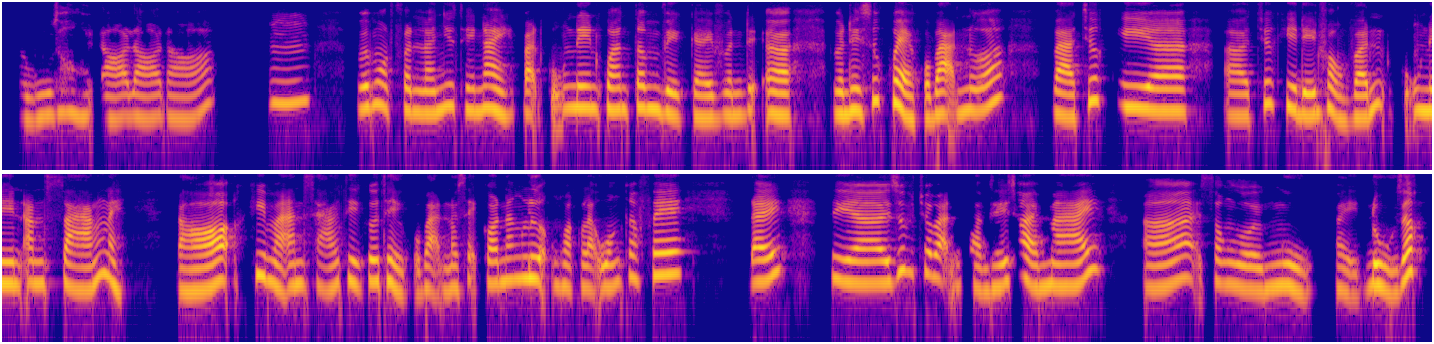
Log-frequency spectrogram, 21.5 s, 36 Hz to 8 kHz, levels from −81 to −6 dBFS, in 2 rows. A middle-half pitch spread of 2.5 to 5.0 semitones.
Yes: average, 4.2 semitones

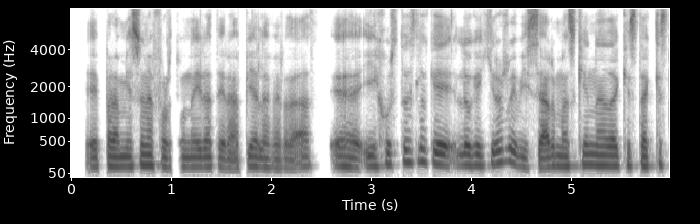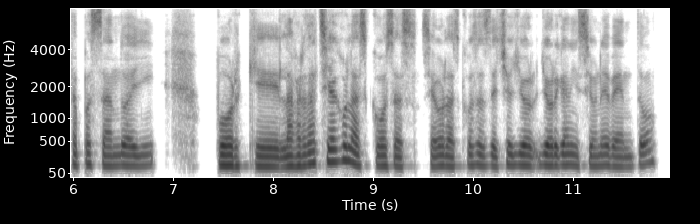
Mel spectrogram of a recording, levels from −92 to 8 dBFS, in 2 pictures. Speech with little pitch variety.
Yes: narrow, 2.2 semitones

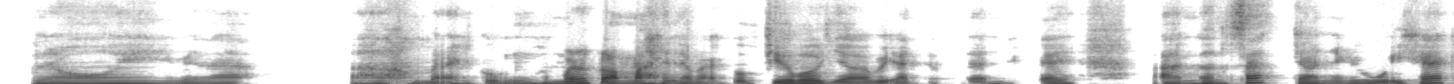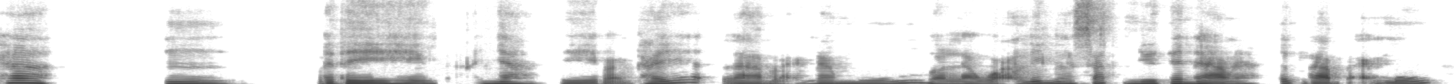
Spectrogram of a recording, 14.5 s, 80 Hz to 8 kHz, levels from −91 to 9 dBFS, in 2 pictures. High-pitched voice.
No: medium, 145 Hz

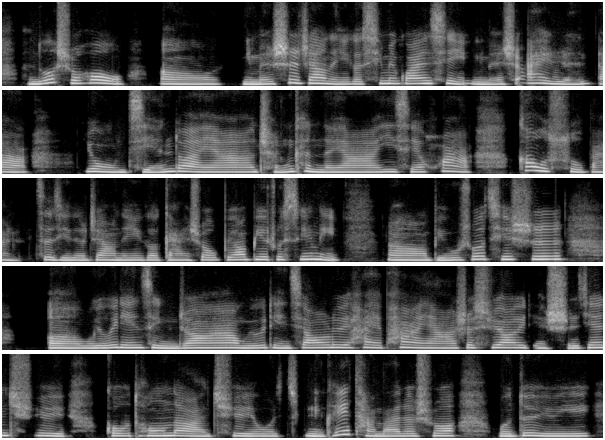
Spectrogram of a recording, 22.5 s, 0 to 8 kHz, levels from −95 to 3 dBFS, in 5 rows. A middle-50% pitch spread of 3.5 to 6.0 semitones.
No: average, 3.1 semitones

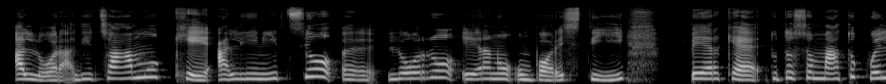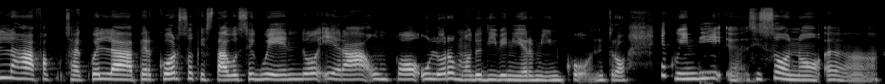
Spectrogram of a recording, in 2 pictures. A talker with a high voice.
Yes: high, 240 Hz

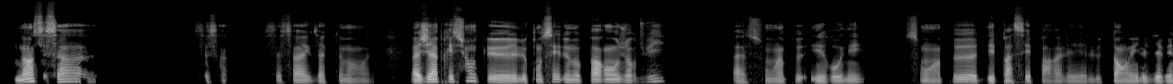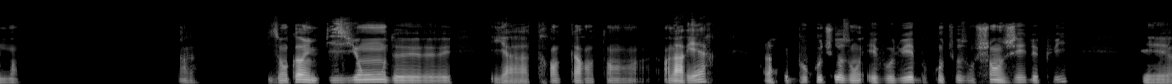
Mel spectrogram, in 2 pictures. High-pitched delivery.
No: very low, 95 Hz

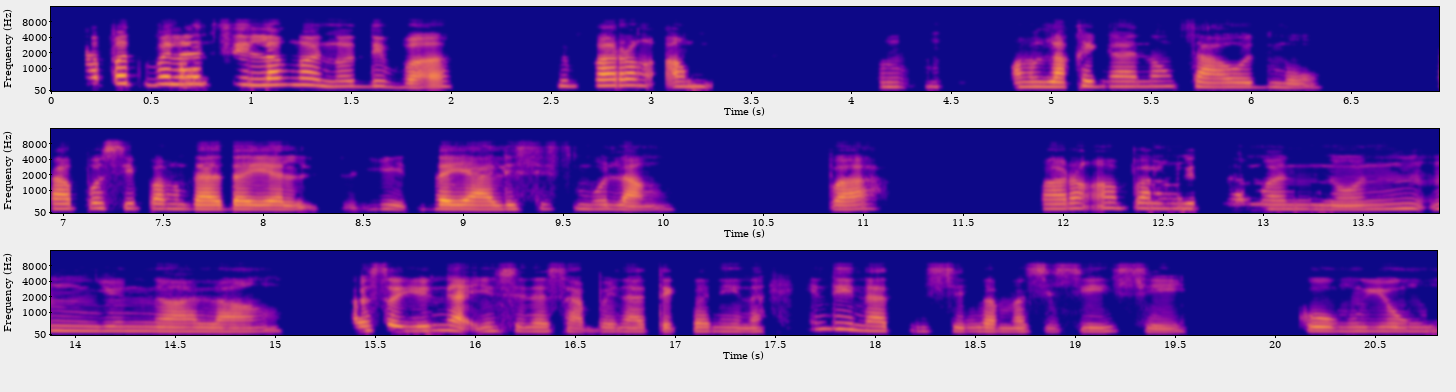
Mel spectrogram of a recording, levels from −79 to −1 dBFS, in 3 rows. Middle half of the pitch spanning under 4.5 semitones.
Yes: average, 3.7 semitones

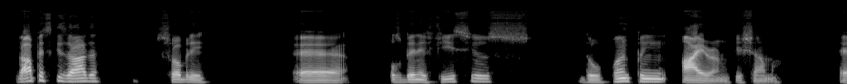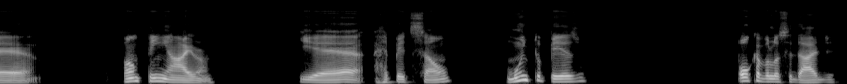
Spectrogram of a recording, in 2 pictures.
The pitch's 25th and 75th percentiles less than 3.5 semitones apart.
No: wide, 5.4 semitones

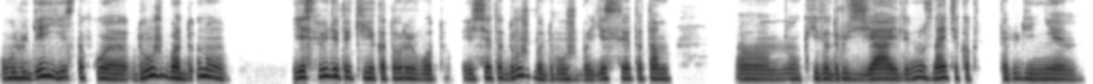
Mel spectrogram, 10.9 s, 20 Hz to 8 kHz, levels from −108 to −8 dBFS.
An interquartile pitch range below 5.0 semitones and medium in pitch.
Yes: average, 2.9 semitones; medium, 150 Hz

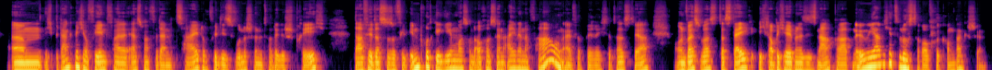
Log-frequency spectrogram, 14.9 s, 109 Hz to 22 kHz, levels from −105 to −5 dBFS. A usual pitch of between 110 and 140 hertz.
No: low, 100 Hz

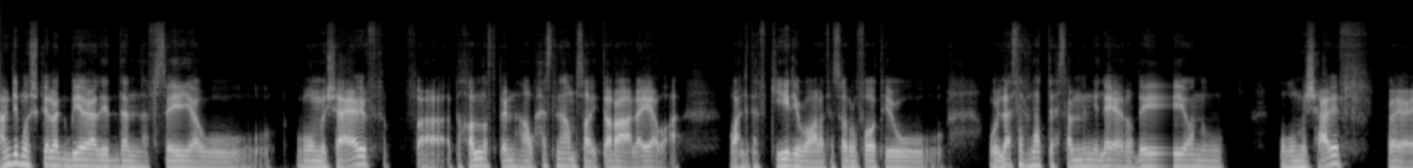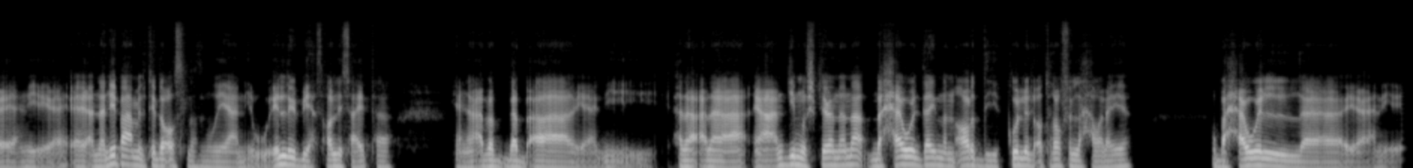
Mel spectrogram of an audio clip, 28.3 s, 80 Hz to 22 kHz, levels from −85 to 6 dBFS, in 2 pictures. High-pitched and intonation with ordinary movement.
No: low, 110 Hz; average, 3.2 semitones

